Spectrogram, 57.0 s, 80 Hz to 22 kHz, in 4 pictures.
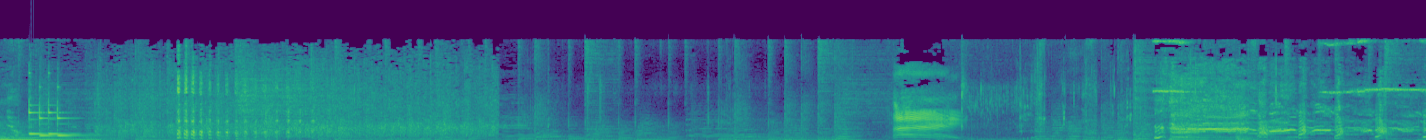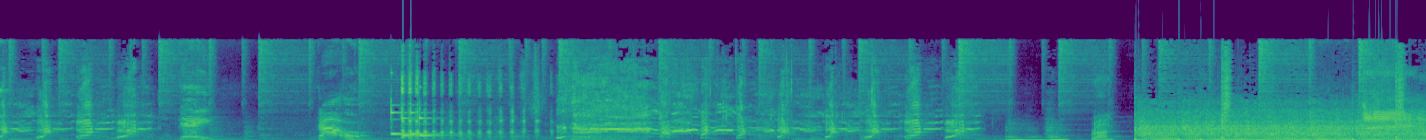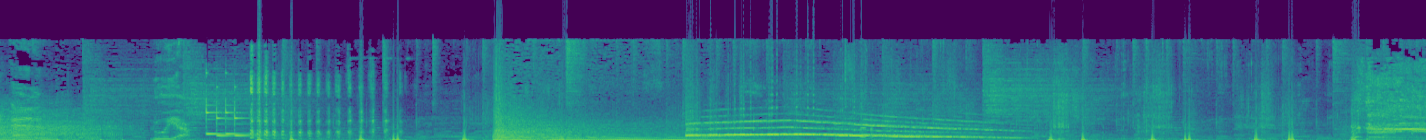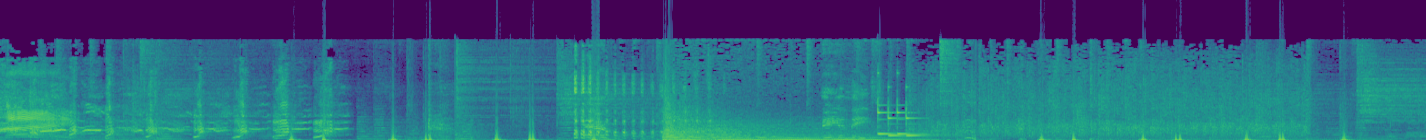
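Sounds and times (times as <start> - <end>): snickering laughter: 1.8 - 3.4, 11.6 - 15.8, 18.7 - 24.1, 31.0 - 32.6, 42.1 - 46.3, 48.4 - 49.4
heartbeat thumps: 31.1 - 33.4, 34.0 - 34.4, 39.0 - 42.2, 45.7 - 48.9, 53.2 - 56.4
swirling music: 33.4 - 39.5.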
